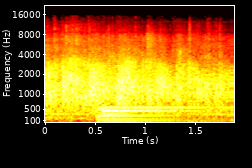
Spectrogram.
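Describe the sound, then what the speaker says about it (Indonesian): Clapping from an audience welcoming the New Year at an inspirational youth talk, a brief steady wash of hands under a held tonal sound that enters midway. "Ayo tepuk tangan semua."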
